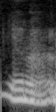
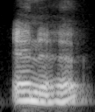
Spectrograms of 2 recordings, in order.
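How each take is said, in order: First: Said in the usual way. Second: "innit" raised, in a copied fake London accent; mock his put-on London accent on "innit"; overdone London-accent "innit"; mimicked fake accent on INNIT. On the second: Shown as a demonstration. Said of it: "That's how you're saying it".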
